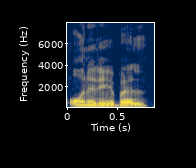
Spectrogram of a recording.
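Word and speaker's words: honorable: यहाँ पे अगर हम बात करते हैं ऑनरेबल, तो यहाँ पे जो एच है वो आपका साइलेंट है, और जो साउंड आ रही है वो आपके पास वॉवल साउंड आ रही है।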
